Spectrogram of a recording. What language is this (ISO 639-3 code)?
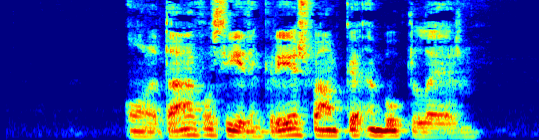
fry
